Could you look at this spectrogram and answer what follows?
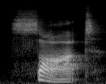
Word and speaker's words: sought: Um so in this word sought the o u gh says the a vowel um which I could rewrite as a w. So if you think about I saw him, I sought him out, you're going to have the same vowel there.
